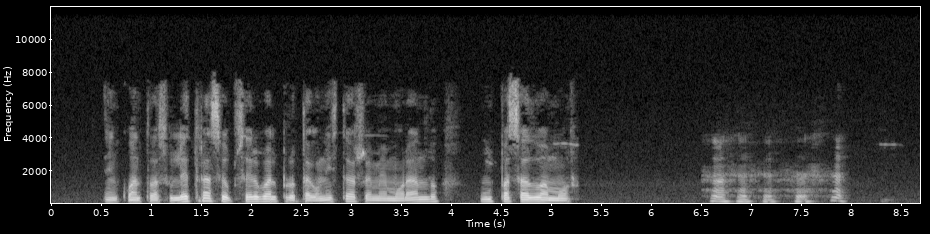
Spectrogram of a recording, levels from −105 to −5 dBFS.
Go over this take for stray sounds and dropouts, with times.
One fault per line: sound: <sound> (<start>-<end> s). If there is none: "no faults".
sound: laugh (6.5-8.0 s)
